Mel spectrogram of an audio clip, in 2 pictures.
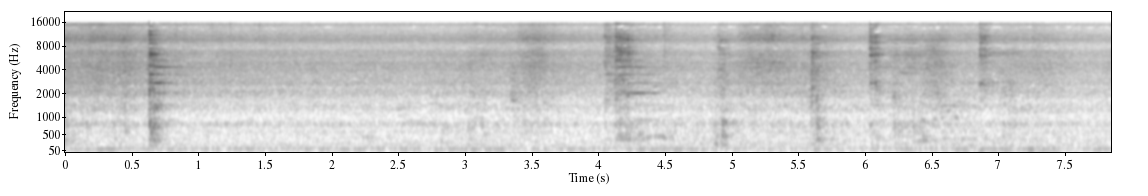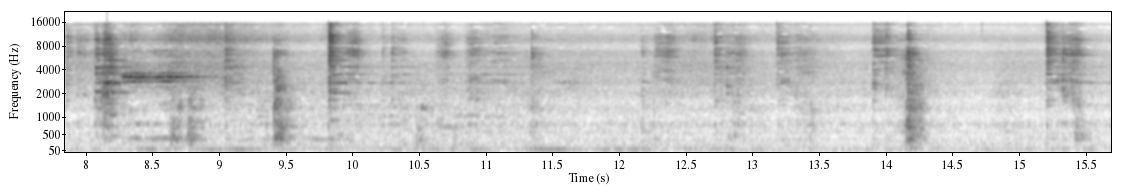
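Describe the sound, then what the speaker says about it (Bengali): Mustard paste and spices stirred with a little water in a pan, a steady low sizzle beneath repeated scraping and clinking of a spoon against the pan, close and busy, with a louder burst of stirring midway and no voices. "খুব ভালোভাবে সব কিছুকে মিশিয়ে দেব"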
